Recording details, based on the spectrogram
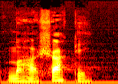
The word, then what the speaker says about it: Mahashakti: I also refer to the term Mahashakti. And in one instance, I pronounce it Maya Shakti. So Maha Shakti, which means the great power, or Maya Shakti, which means the great power that produces the apparition of the universe.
